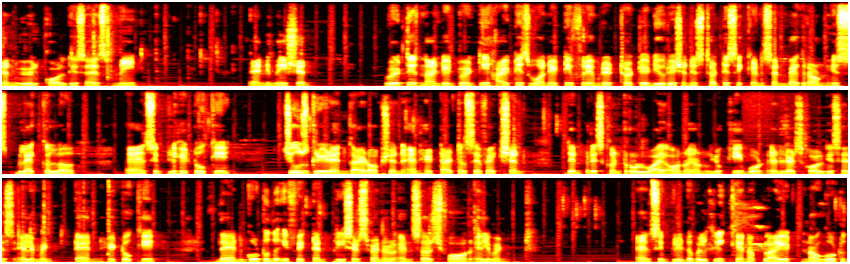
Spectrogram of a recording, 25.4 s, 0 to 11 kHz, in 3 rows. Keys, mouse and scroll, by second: 0.0-3.5 typing, 3.5-4.8 scroll up 1, 4.8 click, 10.4 click, 14.7 ctrl+y, 16.2-18.0 typing, 19.9 click, 20.5-21.7 typing, 22.5 click, 25.2 click.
